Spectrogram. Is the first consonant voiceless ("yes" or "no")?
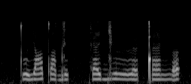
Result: yes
